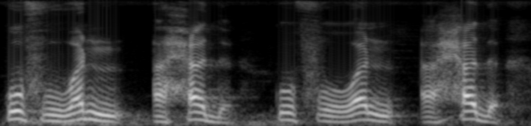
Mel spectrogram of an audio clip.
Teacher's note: اظہار حلقی کو ظاہر کر کے بلا گنہ کے جلد پڑھو گے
